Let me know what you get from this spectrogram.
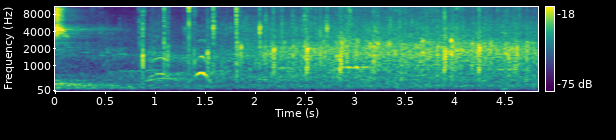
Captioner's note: applause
